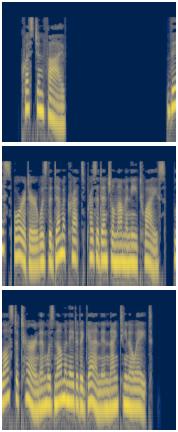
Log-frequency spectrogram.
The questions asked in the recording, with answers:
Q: this orator was the Democrats' presidential nominee twice, lost a turn and was nominated again in 1908.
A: The answer is William Jennings Bryan.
